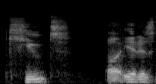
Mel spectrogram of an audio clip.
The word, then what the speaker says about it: Qt: built on qt6 now the designers or the project maintainers if you will like it to be pronounced cute uh it is not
